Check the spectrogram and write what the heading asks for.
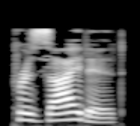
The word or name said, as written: presided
